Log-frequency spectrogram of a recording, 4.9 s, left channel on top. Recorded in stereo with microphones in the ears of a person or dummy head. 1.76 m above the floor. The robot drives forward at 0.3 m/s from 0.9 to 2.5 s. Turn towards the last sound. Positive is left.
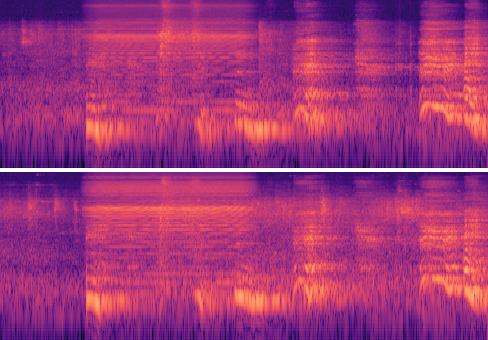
turn(degrees=-15)  # may be behind; listen again after turning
